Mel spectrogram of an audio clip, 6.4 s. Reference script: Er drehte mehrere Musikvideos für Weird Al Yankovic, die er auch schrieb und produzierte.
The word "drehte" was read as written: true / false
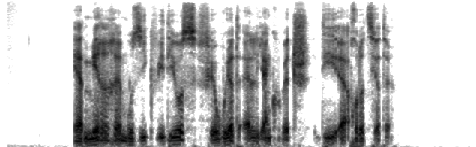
false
